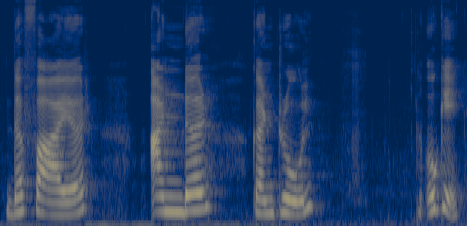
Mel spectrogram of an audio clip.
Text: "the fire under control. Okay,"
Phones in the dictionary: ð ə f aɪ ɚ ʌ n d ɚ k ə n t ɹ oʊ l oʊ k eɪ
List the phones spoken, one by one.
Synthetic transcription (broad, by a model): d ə f aɪ ɚ ʌ n d ɚ k ə n t ɹ oʊ l oʊ k eɪ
